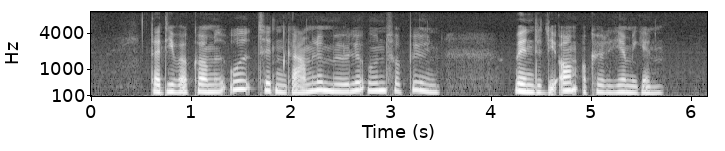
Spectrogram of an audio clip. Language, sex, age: Danish, female, 35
